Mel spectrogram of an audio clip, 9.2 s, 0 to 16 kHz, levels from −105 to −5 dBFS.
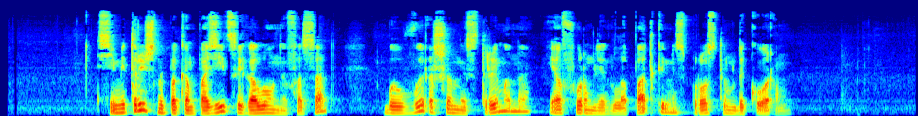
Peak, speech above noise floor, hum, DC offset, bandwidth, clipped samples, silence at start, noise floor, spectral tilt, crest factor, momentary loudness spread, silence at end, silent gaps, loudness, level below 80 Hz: -4 dBFS; 46 dB; none; under 0.1%; 11.5 kHz; under 0.1%; 0.95 s; -70 dBFS; -5.5 dB/octave; 22 dB; 10 LU; 1.35 s; none; -25 LUFS; -58 dBFS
